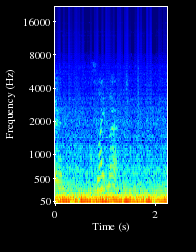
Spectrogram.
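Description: Steady low rumble of engine and road noise inside a truck's cab while it drives, towing a boat trailer.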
